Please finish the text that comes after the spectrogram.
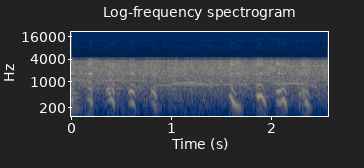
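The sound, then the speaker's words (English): A thin, tinny applause sound effect from a button pushed to greet a caller on the line: a quick run of rhythmic bursts, a brief pause, then a second run, all moderately loud with no talking. “I have a applause button that I want to push.”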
